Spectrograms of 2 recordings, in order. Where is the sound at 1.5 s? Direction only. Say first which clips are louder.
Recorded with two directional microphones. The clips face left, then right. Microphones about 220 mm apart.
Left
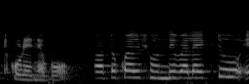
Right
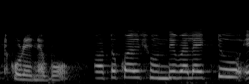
Right 5 dB; 10° right (ahead or behind).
